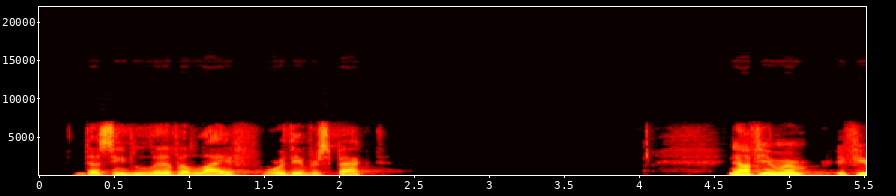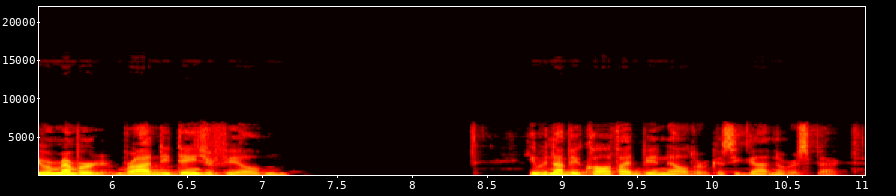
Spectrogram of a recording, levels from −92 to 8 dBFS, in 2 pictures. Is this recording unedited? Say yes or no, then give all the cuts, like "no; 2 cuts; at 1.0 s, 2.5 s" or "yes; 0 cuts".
yes; 0 cuts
